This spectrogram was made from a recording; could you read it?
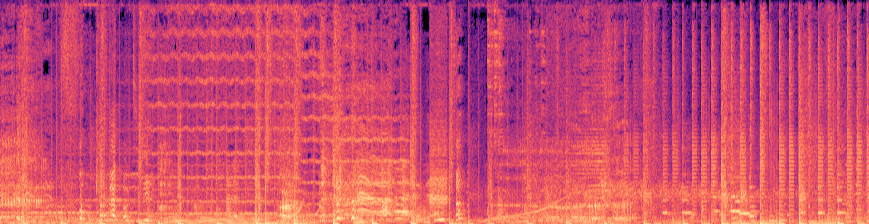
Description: drinking fizzy drinks to see who can do the best burp.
